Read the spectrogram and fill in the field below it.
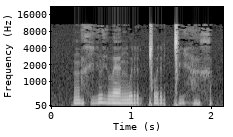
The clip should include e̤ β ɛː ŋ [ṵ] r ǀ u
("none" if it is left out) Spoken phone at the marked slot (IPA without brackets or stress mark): u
